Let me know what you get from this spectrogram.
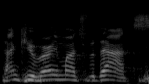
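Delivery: ordinary delivery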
